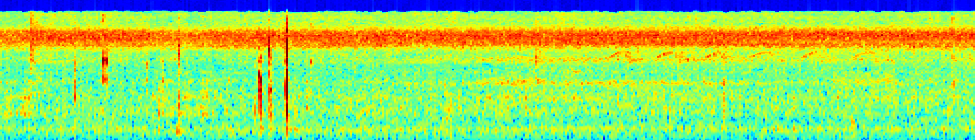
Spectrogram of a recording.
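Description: Steady high-pitched drone of insects in summer vegetation. Two sharp clicks about two seconds in, and a faint run of short repeated chirps around the middle.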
